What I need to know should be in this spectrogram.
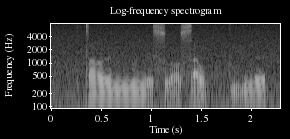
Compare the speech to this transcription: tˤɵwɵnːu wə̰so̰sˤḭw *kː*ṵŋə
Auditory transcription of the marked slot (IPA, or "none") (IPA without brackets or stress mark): kː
